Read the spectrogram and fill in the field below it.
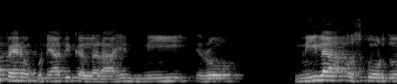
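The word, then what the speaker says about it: نيرو: तो उसको बोलते हैं सिंधी में नीरो। नी, नून और ये जेर के प्रोनाउंसिएशन के साथ मिले हुए, नी, रे और वाव जबर के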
